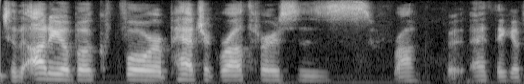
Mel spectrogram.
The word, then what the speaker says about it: Rothfuss: I am currently reading, and by reading I mean listening to the audiobook for Patrick Rothfuss's I think I'm saying his last name wrong.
